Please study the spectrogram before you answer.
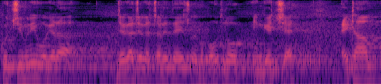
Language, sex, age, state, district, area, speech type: Maithili, male, 45-60, Bihar, Supaul, rural, spontaneous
